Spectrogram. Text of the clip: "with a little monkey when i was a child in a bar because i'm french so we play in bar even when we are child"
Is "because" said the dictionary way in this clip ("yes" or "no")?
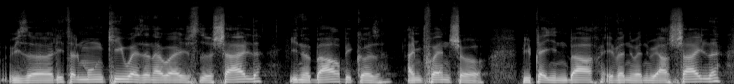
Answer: yes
